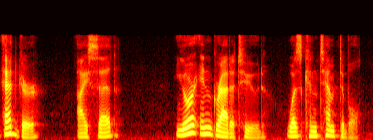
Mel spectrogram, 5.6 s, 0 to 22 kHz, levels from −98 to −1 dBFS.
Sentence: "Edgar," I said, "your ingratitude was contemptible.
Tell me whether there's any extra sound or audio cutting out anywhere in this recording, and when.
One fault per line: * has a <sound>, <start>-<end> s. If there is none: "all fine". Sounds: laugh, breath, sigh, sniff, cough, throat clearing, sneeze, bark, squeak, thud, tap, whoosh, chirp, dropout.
all fine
